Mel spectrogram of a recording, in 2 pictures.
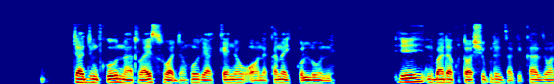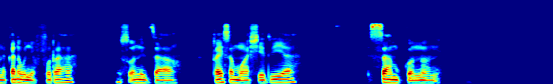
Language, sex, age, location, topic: Swahili, male, 25-35, Nakuru, government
